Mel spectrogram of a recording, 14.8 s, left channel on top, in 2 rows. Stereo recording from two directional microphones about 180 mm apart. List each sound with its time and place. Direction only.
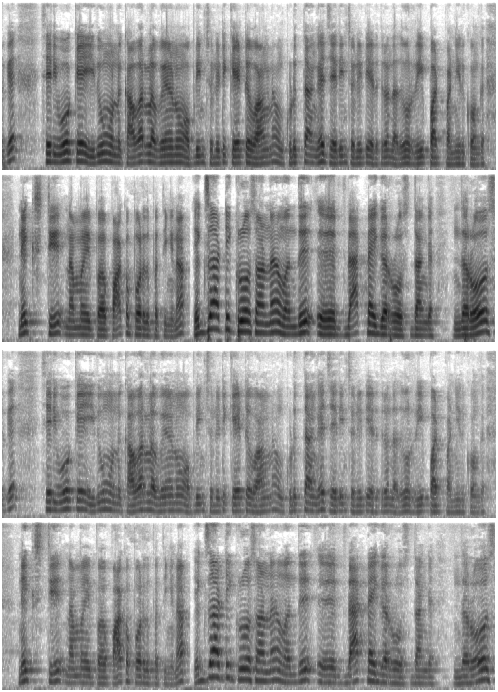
0.1 s speech: 20° left (ahead or behind)
10.2 s speech: 55° left (ahead or behind)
